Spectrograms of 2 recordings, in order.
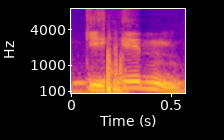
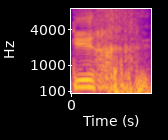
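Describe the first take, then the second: First: The word ends with an added -in. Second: The word ends on a bare consonant. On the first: "dan boleh ditanwin" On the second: "baik dibaca sukun"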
